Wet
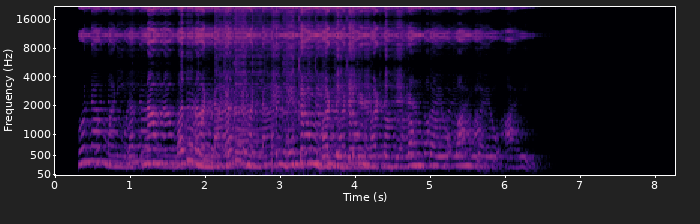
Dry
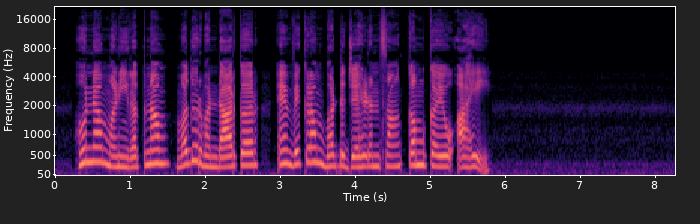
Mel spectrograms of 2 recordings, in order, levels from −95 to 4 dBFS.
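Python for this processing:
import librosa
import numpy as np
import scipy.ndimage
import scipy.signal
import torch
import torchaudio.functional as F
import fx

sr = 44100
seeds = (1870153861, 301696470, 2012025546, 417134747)

y = fx.doppler_pass(x, sr, speed_mps=12, closest_m=2.7, pass_at_s=2.75)
y = fx.low_shelf_res(y, sr, hz=170.0, db=-14.0, q=1.5)
y = fx.env_lowpass(y, sr, base_hz=710.0, full_db=-23.5)
y = fx.tone_stack(y, sr, knobs='5-5-5')
y = fx.over_compress(y, sr, threshold_db=-50.0, ratio=-1.0)
y = fx.echo_multitap(y, sr, ms=(111, 215, 567, 643), db=(-13.0, -7.0, -19.5, -4.5))
y = fx.rev_fdn(y, sr, rt60_s=0.72, lf_ratio=1.3, hf_ratio=0.95, size_ms=32.0, drr_db=7.0)
y = (np.kron(y[::4], np.eye(4)[0]) * 4)[:len(y)]
y = y * 10.0 ** (2.0 / 20.0)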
